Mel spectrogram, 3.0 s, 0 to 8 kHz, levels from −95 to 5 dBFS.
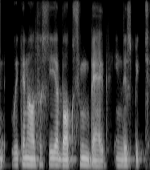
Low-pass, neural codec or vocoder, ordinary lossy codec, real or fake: none; codec, 16 kHz, 2 kbps, X-Codec, HuBERT features, trained on general audio; none; fake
